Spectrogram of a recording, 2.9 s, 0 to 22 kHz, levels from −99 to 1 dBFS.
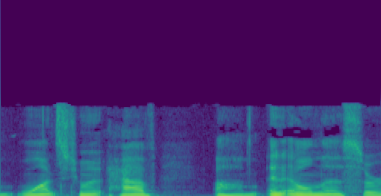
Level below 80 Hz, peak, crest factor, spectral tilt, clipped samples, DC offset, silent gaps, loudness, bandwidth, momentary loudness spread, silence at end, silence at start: -52 dBFS; -10 dBFS; 16 dB; -6.5 dB/octave; under 0.1%; under 0.1%; none; -25 LUFS; 11 kHz; 8 LU; 0 s; 0 s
